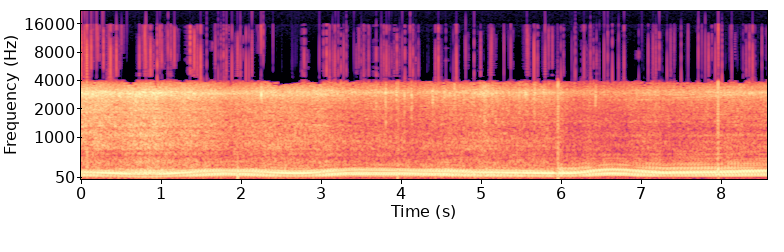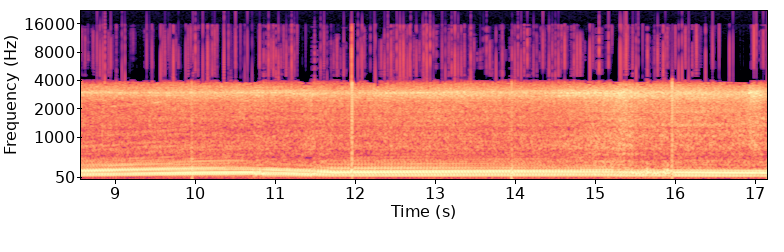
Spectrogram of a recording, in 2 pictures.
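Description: Subaru WRX's turbocharged flat-four engine heard from inside the car while driving uphill. The revs fall and climb again several times over the first eleven seconds or so, then hold at a steady pitch for the rest.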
